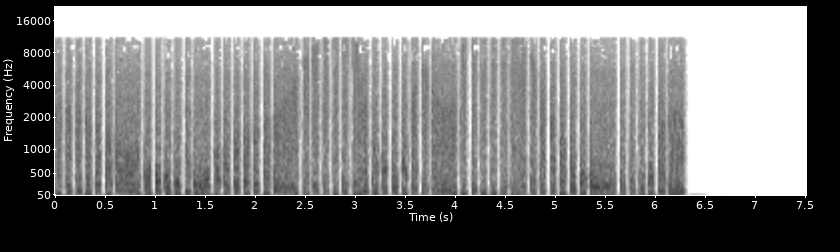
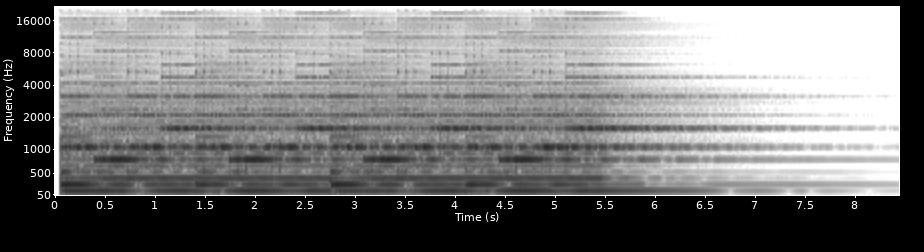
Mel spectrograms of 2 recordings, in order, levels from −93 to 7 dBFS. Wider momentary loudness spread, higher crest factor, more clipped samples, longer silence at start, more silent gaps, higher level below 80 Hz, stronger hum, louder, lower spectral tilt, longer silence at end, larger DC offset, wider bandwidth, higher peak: second, 3 LU vs 10 LU; about the same, 16 dB vs 14 dB; neither; about the same, 0 s vs 0.05 s; neither; first, -38 dBFS vs -54 dBFS; neither; second, -26 LUFS vs -15 LUFS; second, -3.5 dB/octave vs -6 dB/octave; second, 1.2 s vs 1.8 s; second, under 0.1% vs 0.2%; second, 11.5 kHz vs over 20 kHz; second, -12 dBFS vs -2 dBFS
